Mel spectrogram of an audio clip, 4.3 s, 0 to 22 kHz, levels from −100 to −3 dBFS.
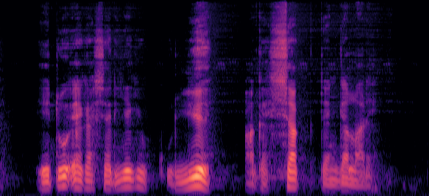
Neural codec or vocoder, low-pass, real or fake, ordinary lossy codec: none; none; real; none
